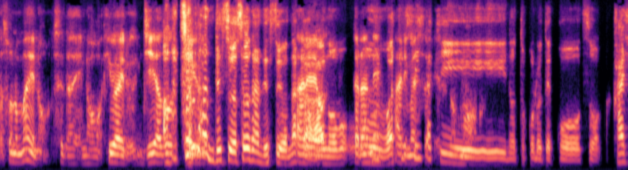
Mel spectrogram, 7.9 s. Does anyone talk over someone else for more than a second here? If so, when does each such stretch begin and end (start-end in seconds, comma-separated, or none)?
3.7-6.0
